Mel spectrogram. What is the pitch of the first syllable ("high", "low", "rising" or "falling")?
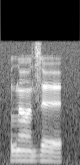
low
